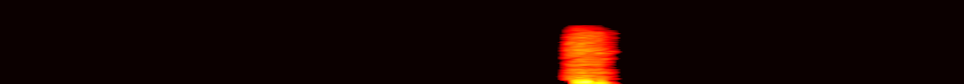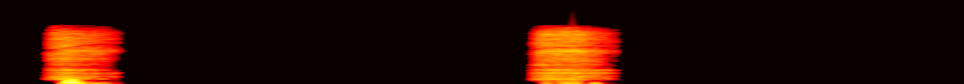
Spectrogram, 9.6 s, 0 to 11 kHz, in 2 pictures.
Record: {"exhalation_length": "9.6 s", "exhalation_amplitude": 27572, "exhalation_signal_mean_std_ratio": 0.15, "survey_phase": "beta (2021-08-13 to 2022-03-07)", "age": "18-44", "gender": "Female", "wearing_mask": "No", "symptom_none": true, "smoker_status": "Never smoked", "respiratory_condition_asthma": false, "respiratory_condition_other": false, "recruitment_source": "REACT", "submission_delay": "0 days", "covid_test_result": "Negative", "covid_test_method": "RT-qPCR", "influenza_a_test_result": "Negative", "influenza_b_test_result": "Negative"}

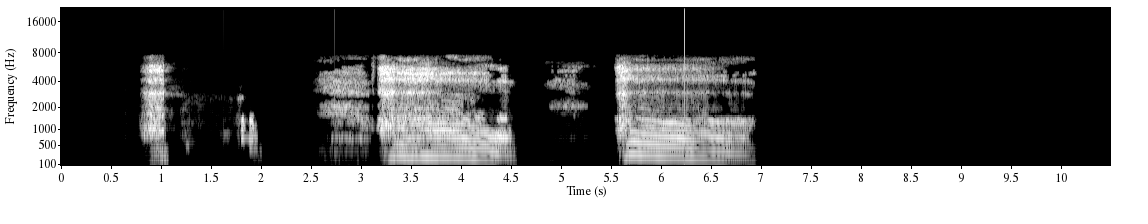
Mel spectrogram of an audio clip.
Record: {"exhalation_length": "10.5 s", "exhalation_amplitude": 32315, "exhalation_signal_mean_std_ratio": 0.48, "survey_phase": "beta (2021-08-13 to 2022-03-07)", "age": "65+", "gender": "Female", "wearing_mask": "No", "symptom_shortness_of_breath": true, "smoker_status": "Never smoked", "respiratory_condition_asthma": false, "respiratory_condition_other": false, "recruitment_source": "REACT", "submission_delay": "2 days", "covid_test_result": "Negative", "covid_test_method": "RT-qPCR", "influenza_a_test_result": "Negative", "influenza_b_test_result": "Negative"}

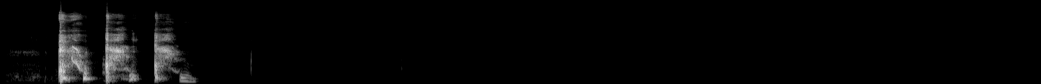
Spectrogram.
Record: {"three_cough_length": "10.4 s", "three_cough_amplitude": 32768, "three_cough_signal_mean_std_ratio": 0.18, "survey_phase": "beta (2021-08-13 to 2022-03-07)", "age": "65+", "gender": "Female", "wearing_mask": "No", "symptom_none": true, "symptom_onset": "12 days", "smoker_status": "Ex-smoker", "respiratory_condition_asthma": true, "respiratory_condition_other": true, "recruitment_source": "REACT", "submission_delay": "1 day", "covid_test_result": "Negative", "covid_test_method": "RT-qPCR", "influenza_a_test_result": "Unknown/Void", "influenza_b_test_result": "Unknown/Void"}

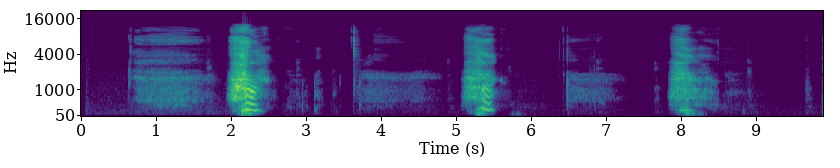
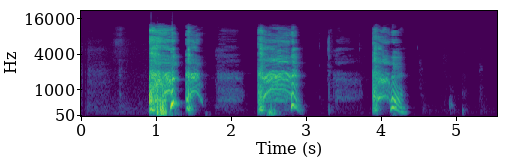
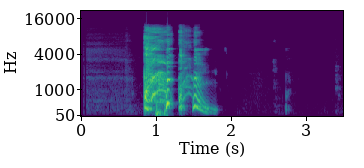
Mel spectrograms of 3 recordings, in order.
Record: {"exhalation_length": "9.9 s", "exhalation_amplitude": 28457, "exhalation_signal_mean_std_ratio": 0.23, "three_cough_length": "5.5 s", "three_cough_amplitude": 32273, "three_cough_signal_mean_std_ratio": 0.33, "cough_length": "3.5 s", "cough_amplitude": 32714, "cough_signal_mean_std_ratio": 0.29, "survey_phase": "beta (2021-08-13 to 2022-03-07)", "age": "45-64", "gender": "Female", "wearing_mask": "No", "symptom_none": true, "symptom_onset": "12 days", "smoker_status": "Ex-smoker", "respiratory_condition_asthma": false, "respiratory_condition_other": true, "recruitment_source": "REACT", "submission_delay": "2 days", "covid_test_result": "Negative", "covid_test_method": "RT-qPCR", "influenza_a_test_result": "Negative", "influenza_b_test_result": "Negative"}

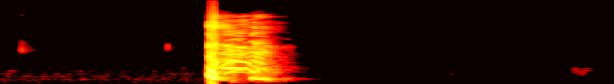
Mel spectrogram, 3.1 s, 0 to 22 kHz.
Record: {"cough_length": "3.1 s", "cough_amplitude": 32768, "cough_signal_mean_std_ratio": 0.23, "survey_phase": "beta (2021-08-13 to 2022-03-07)", "age": "65+", "gender": "Male", "wearing_mask": "No", "symptom_none": true, "smoker_status": "Never smoked", "respiratory_condition_asthma": false, "respiratory_condition_other": false, "recruitment_source": "REACT", "submission_delay": "1 day", "covid_test_result": "Negative", "covid_test_method": "RT-qPCR"}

